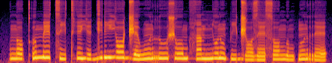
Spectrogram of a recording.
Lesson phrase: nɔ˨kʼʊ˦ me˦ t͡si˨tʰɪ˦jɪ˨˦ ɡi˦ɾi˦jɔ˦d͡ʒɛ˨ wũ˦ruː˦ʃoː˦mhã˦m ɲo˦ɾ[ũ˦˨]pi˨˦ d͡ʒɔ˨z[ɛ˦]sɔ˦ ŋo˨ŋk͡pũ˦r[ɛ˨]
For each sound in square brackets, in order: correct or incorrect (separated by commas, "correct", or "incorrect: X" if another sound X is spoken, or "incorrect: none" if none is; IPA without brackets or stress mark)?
incorrect: ũ˨, incorrect: ɛ˨, correct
